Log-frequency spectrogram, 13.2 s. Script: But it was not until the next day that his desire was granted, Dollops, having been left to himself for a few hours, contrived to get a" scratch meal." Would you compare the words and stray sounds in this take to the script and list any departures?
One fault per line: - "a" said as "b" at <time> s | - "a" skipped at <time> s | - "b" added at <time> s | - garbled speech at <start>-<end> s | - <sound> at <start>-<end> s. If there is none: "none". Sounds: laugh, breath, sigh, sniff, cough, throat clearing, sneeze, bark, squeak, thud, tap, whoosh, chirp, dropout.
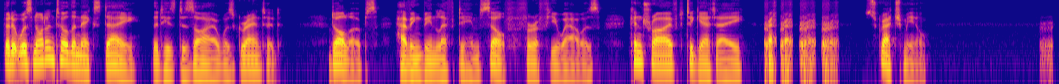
- laugh at 9.6-10.5 s
- laugh at 13.0-13.2 s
